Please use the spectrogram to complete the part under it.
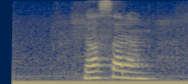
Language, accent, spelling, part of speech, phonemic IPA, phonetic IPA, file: Armenian, Eastern Armenian, դասարան, noun, /dɑsɑˈɾɑn/, [dɑsɑɾɑ́n], Hy-դասարան.ogg
- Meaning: 1. classroom, schoolroom 2. grade (United States); form (British)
